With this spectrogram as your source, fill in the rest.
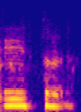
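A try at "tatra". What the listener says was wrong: Okay, you don't pronounce it as teatra. That is wrong.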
